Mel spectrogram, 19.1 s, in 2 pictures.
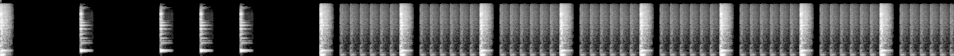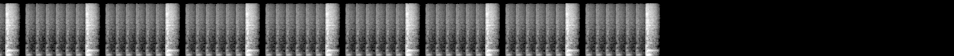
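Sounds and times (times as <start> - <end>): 
seven stroke drum roll: 3.2 - 16.2.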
